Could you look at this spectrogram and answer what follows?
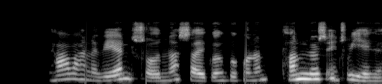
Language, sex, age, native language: Icelandic, male, 30-39, Icelandic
